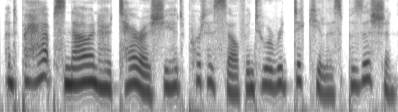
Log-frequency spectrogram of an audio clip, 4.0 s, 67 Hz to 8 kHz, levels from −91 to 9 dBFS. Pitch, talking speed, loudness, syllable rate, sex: 205 Hz, 210 wpm, -20 LUFS, 5.9 syllables/s, female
